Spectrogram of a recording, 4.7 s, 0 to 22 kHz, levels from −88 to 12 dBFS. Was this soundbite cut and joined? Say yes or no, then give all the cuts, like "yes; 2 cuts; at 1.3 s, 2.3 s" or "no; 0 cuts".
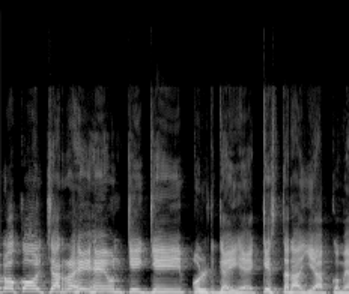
no; 0 cuts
